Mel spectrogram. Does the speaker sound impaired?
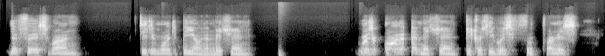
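Yes: cerebral palsy; speech impairment.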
